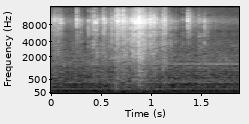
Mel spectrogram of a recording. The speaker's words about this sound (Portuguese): Deixa eu pegar essa sacola aqui.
